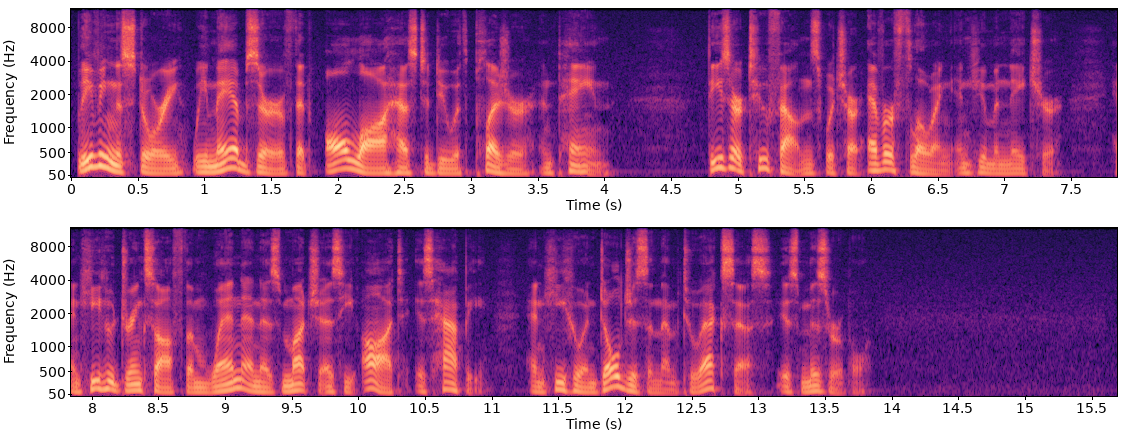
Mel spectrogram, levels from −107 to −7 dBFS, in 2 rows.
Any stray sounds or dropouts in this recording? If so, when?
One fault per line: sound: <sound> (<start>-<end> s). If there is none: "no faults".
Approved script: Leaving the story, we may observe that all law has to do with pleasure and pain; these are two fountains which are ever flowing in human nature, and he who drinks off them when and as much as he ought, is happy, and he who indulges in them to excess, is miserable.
no faults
